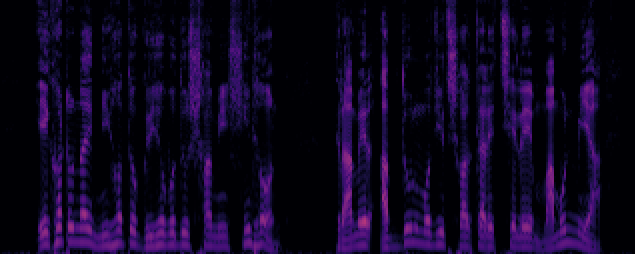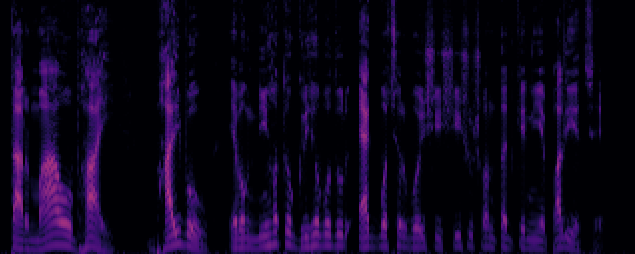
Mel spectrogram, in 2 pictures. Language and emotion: Bengali, neutral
